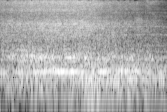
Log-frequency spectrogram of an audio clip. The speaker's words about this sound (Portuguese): Eu espero o caminhão passar. O caminhão passou aqui, tirou minha concentração.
